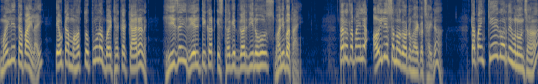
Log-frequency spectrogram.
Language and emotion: Nepali, angry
